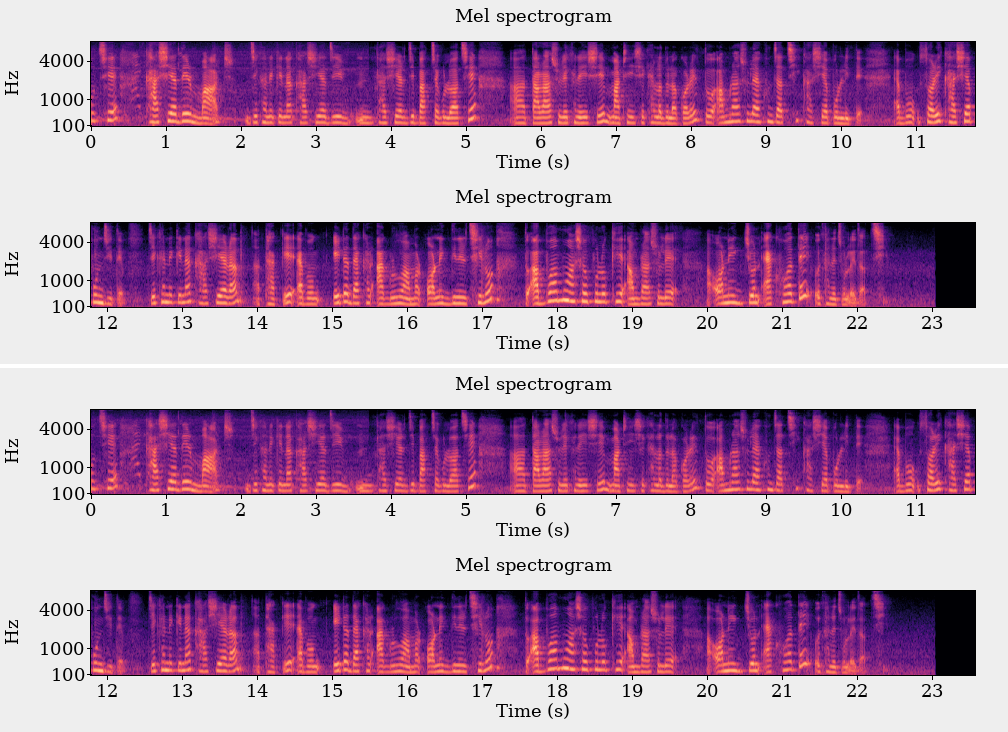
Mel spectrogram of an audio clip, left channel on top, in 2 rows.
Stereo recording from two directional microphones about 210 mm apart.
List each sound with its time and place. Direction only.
0.0 s a woman's voice: 5° left (ahead or behind)
11.3 s a woman's voice: 15° left (ahead or behind)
